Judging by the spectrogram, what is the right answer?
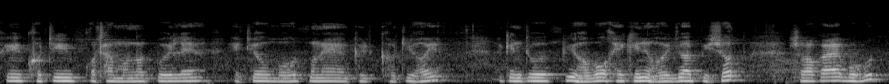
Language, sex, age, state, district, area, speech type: Assamese, male, 60+, Assam, Goalpara, rural, spontaneous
